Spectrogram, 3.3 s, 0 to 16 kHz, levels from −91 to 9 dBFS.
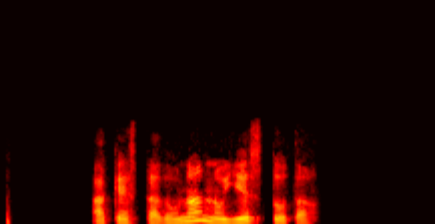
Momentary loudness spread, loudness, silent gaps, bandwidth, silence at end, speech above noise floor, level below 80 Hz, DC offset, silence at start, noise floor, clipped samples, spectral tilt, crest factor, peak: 10 LU; -29 LUFS; 1.98-2.03 s; 7.4 kHz; 0.95 s; over 62 dB; -78 dBFS; under 0.1%; 0.7 s; under -90 dBFS; under 0.1%; -5.5 dB/octave; 20 dB; -12 dBFS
